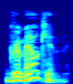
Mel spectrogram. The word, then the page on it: grimalkin: British English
